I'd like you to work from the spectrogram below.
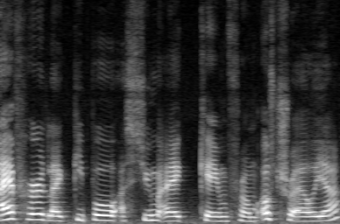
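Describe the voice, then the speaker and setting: A woman speaks in a high voice with ordinary pitch variation, recorded very cleanly against a silent background. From Poland and Netherlands. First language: Polish. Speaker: community team member. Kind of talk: casual chat. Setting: live stream.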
